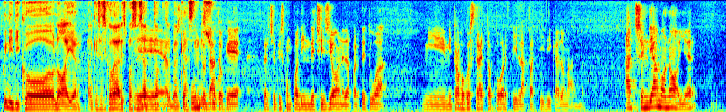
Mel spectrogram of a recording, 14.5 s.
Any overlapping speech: Yes, from 2.7 s

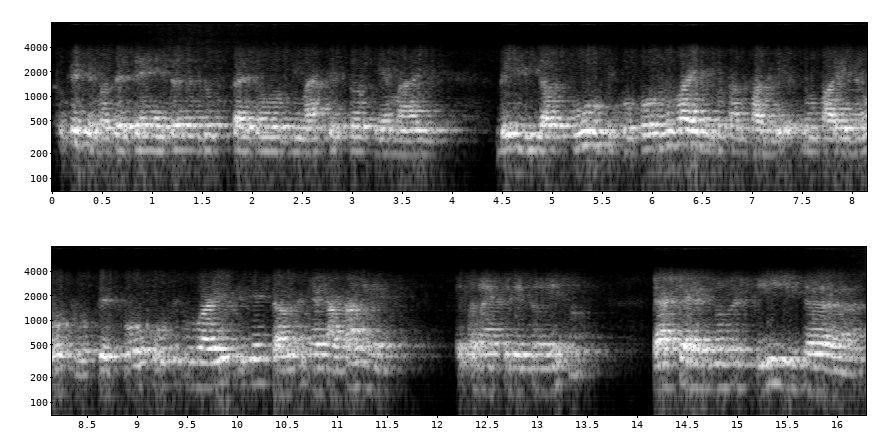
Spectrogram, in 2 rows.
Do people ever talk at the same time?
No

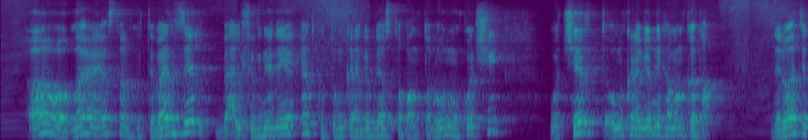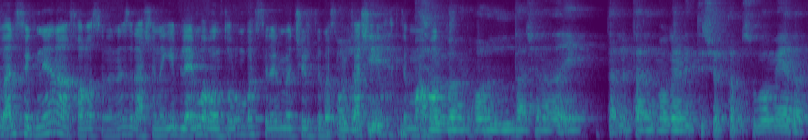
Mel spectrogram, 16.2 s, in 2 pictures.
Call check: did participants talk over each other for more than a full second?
Yes, from 11.3 s

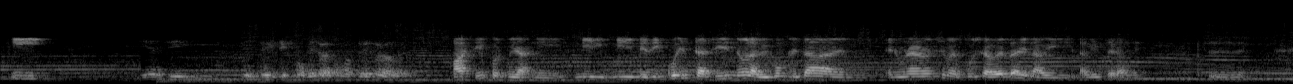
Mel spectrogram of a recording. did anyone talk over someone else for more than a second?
No

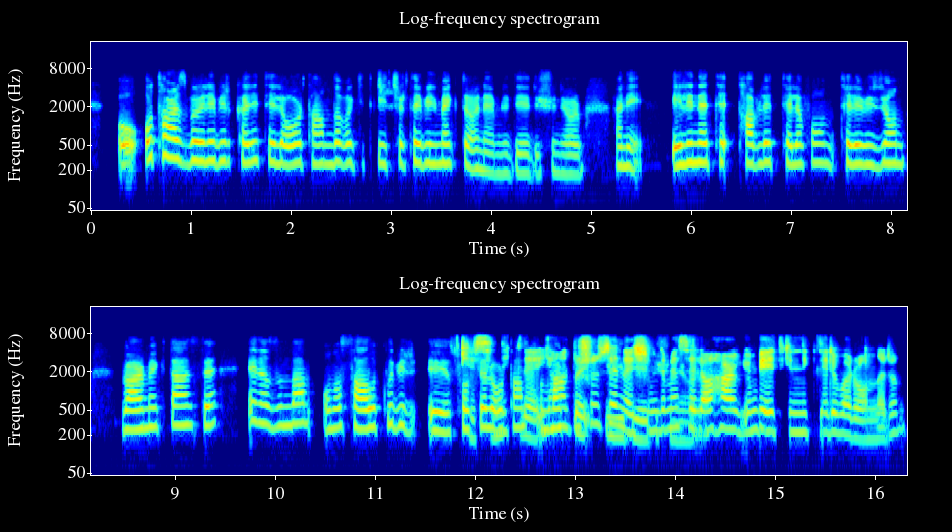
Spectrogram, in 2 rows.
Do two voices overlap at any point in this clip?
Yes, from 11.8 s

